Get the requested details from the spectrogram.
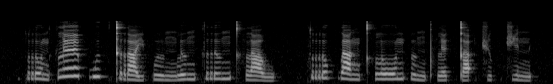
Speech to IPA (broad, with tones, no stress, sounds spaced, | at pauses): p r o˨˩ n k l ɛː˥˩ p̚ w ɯ˥˩ k̚ t r a˩˦ j p ɯː˩˦ ŋ l ɯ˧ ŋ k r ɯ˦˥ ŋ kʰ l a˨˩ w | k r o˥˩ k̚ l a˧ ŋ kʰ l oː˦˥ n ʔ ɯ˨˩ ŋ pʰ l e˨˩ k̚ t a˨˩ ʔ t͡ɕ u˨˩ k̚ t͡ɕ i˨˩ n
